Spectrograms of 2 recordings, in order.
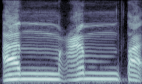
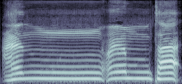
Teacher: Dua-duanya harus dibaca jelas. Dimunculkan bunyi en. Tidak boleh disamarkan. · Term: idhar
